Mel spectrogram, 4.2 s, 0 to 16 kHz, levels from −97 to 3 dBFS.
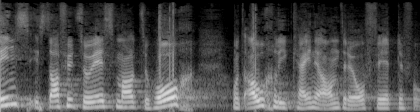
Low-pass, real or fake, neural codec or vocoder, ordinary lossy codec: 14.4 kHz; real; none; MP3, 64 kbps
